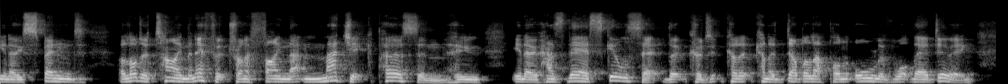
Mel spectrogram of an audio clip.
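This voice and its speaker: On a very clean recording with a silent background, a man with a British accent speaks at a medium pitch and moderate pace, with ordinary pitch variation. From Britain. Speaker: company founder and author. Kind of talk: casual interview.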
